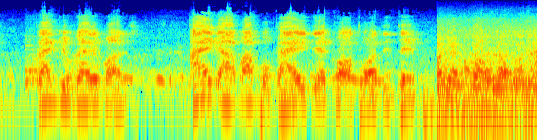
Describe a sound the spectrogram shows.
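A man speaks loudly through a microphone outdoors.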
